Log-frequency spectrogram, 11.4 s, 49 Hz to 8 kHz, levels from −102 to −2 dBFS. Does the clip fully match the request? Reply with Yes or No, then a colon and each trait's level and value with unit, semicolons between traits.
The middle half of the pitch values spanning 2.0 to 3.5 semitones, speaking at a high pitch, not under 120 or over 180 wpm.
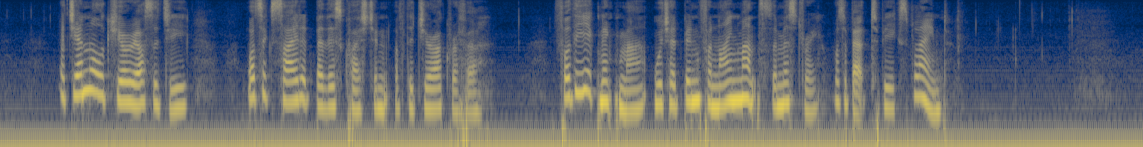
No: average, 4.9 semitones; high, 220 Hz; average, 140 wpm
